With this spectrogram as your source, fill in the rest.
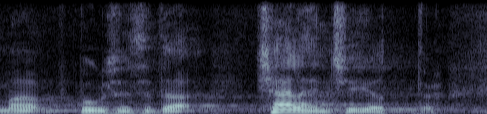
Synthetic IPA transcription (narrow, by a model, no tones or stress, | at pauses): mɑkuːlsinsed̪ɑ | t͡ʃælenʲd̥d͡ʒijut̪ːu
